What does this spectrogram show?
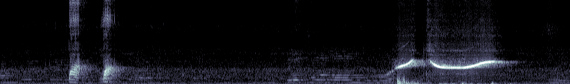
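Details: A pet parrot saying "mitthu": two short sharp bursts, then after a pause a clear whistled phrase that rises, dips and rises again before trailing off, with quiet background noise.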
